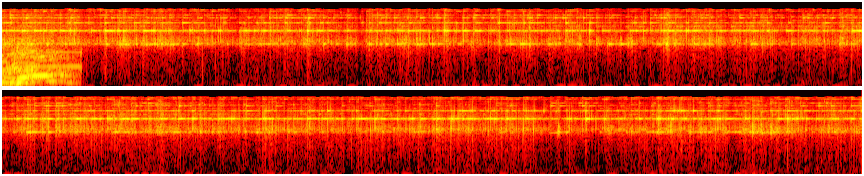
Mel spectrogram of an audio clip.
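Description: Live band music cuts off within the first half-second, leaving jingle bells ringing steadily as a bright, high shimmer with no other instruments.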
